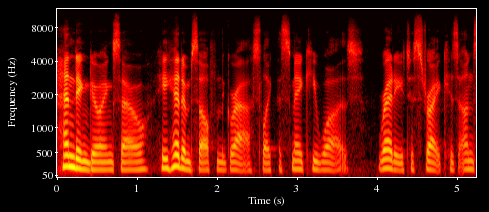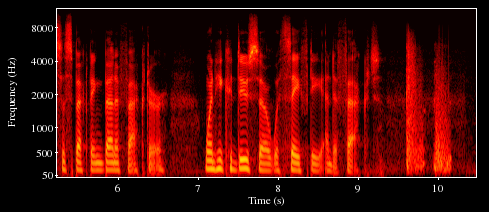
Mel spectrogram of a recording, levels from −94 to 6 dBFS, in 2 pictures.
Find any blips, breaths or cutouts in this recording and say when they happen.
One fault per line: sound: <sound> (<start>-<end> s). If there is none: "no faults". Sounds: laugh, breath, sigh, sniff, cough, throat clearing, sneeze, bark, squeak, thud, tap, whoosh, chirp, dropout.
sound: cough (9.6-10.2 s)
